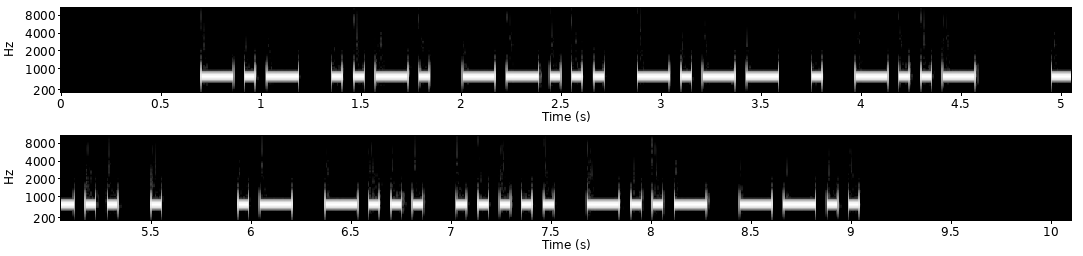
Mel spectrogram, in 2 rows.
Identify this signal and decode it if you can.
Morse code, heard as a keyed tone, about 22 wpm, 700 Hz. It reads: KF7YEX DE AB5XZ
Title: USA Callsign DE Callsign 22wpm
